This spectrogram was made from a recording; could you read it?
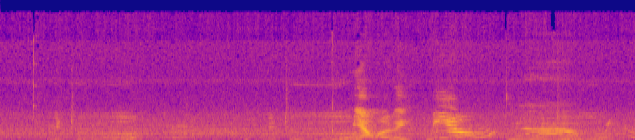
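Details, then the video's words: Indoor talking Indian ringneck parakeet mimicking a cat's meow and words: drawn-out curving meow-like notes, some rising then falling, spaced irregularly over faint room noise. "Talking Indian ringneck"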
